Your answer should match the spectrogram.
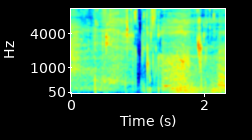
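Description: Wet, squishy mouth sounds with sticky clicks and smacking, a busy irregular stream of moist lip and tongue noises at moderate loudness, with no talking.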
